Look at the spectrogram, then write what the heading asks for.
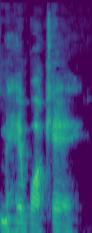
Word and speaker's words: Milwaukee: It's pronounced Milwaukee, Oh, wow. according to Alice Cooper.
